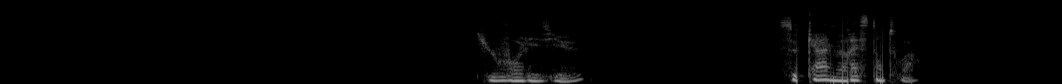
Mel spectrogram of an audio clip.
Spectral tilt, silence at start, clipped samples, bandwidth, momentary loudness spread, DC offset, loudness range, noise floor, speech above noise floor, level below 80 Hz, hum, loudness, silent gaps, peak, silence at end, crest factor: -6 dB/octave; 4.75 s; under 0.1%; 13 kHz; 18 LU; under 0.1%; 4 LU; under -90 dBFS; over 55 dB; -70 dBFS; none; -36 LUFS; none; -22 dBFS; 1.45 s; 20 dB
